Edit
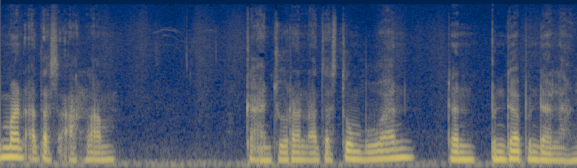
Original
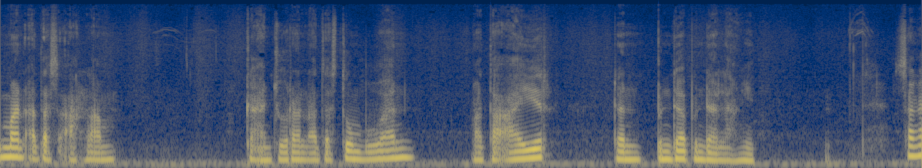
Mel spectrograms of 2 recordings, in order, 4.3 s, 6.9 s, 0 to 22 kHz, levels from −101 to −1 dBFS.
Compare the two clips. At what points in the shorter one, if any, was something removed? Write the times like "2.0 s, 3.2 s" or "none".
3.3 s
